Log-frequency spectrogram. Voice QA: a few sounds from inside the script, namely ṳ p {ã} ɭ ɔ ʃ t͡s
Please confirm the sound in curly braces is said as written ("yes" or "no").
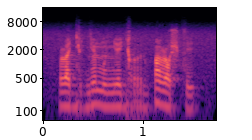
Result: yes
